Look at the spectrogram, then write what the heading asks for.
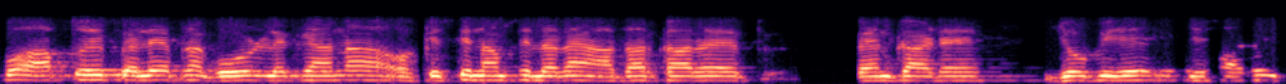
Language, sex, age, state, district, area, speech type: Hindi, male, 45-60, Madhya Pradesh, Gwalior, rural, conversation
